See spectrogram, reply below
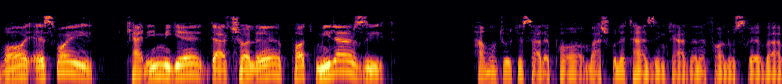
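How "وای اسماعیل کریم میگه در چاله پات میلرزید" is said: loud, high, teasing shout through laughter. Recalling teasing a comrade who jumped into a pit, retelling a loud laughing shout. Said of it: "با خنده و صدای بلند گفتم".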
